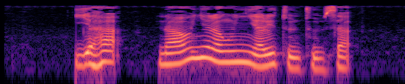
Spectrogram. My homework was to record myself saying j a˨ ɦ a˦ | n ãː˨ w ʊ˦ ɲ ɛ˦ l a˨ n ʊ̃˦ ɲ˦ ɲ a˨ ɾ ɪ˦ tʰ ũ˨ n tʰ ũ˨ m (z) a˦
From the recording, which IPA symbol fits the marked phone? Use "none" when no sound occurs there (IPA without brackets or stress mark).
s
